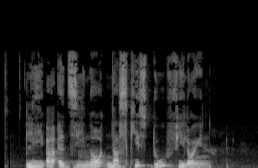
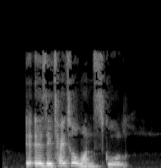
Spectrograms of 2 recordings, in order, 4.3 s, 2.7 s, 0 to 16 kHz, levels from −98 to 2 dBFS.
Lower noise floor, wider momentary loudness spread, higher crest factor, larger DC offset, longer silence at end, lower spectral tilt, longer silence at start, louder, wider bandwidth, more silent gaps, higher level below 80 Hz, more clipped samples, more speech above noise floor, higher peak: second, -68 dBFS vs -73 dBFS; second, 7 LU vs 12 LU; about the same, 16 dB vs 16 dB; neither; first, 0.8 s vs 0.6 s; about the same, -5.5 dB/octave vs -5 dB/octave; about the same, 0.45 s vs 0.45 s; second, -28 LUFS vs -18 LUFS; about the same, 11.5 kHz vs 11.5 kHz; neither; about the same, -70 dBFS vs -70 dBFS; neither; second, 40 dB vs 56 dB; second, -12 dBFS vs -2 dBFS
